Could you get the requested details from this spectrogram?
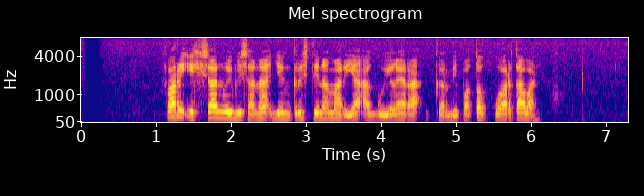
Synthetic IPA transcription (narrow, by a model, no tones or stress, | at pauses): faɾiʔihsanwibisanad͡ʒɨŋkɾist̪inamaɾiaʔa̰ɡuileɾakɨrdipɔt̪ɔkuwart̪awan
